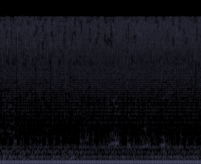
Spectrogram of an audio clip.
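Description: Near silence: a faint steady hum with hiss.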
